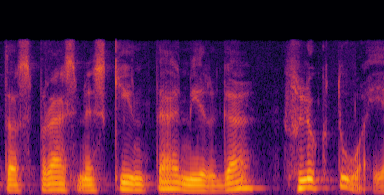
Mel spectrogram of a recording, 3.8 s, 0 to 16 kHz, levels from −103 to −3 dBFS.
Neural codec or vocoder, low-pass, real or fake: none; 7.2 kHz; real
